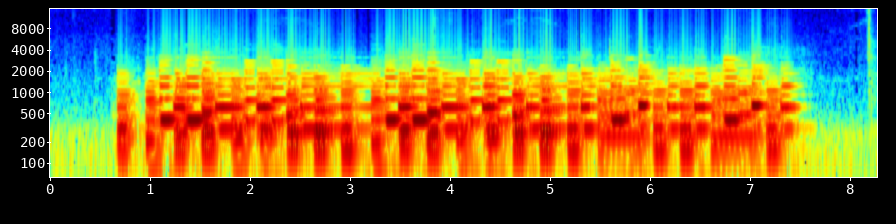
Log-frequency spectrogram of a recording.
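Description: A Hallet, Davis grand piano playing itself under a PianoDisc player system: an old-time tune in the style of early-1900s player pianos, with a steady beat of bass notes and chords. It starts about a second in and stops shortly before the end.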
